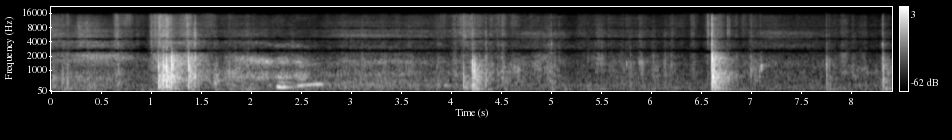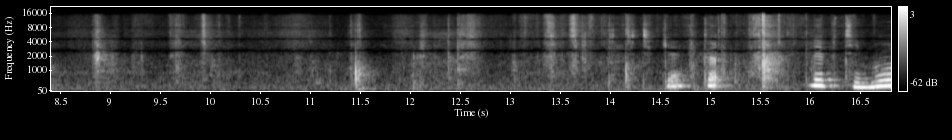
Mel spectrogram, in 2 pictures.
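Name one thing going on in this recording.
Paper sheets rustle and slide as hands handle them.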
